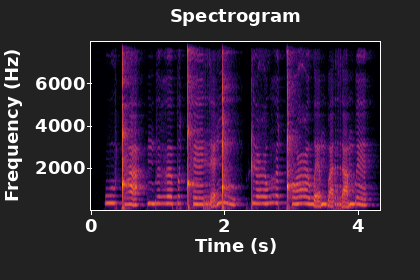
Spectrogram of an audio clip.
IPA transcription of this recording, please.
w u ɡ͡ǃ a | m b ø ɦ œ p ə ǃʰ ɛ r ɛ̰ ŋ͡ǃ u | ʈ y ʕ u ɦ œ ǃʰ ɔ ʕ œ w ɛ̰ m b a̰ r a̰ m b ɛ

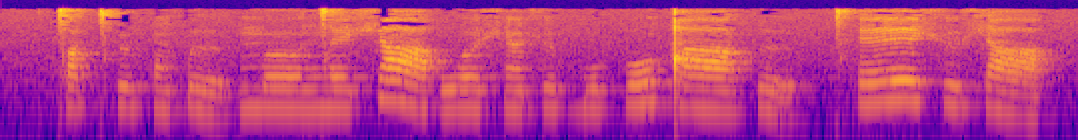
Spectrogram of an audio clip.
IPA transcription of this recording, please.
ǀ ɐ ǀʰ ʉ f ɐ̃ k͡p ɨ | m ɵː ŋ͡ǀ e ʃ a | w ɵ ʃ ɐ̃ ʃ ʉ ɡ͡b u p o ŋ͡ǃ aː k ɨ | ǀʰ eː ʃ ʉ ʃ a

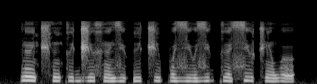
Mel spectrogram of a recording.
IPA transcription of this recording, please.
ɾ ẽ t͡ʃʰ ĩ k ɪ d͡ʒ ɪ x ẽ zʲ u ʔ i t͡ʃ i p ɵ zʲ u zʲ u k e sʲ u t͡ʃ ẽ w ɵ

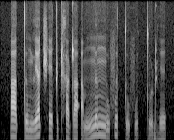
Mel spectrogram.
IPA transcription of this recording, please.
a˨ tː ɯ˩ m lʲ a˦ t͡ʃʰ e˨ t ɪ˨ ʈ x a˩ ʈ a˨ ʔ a̰˩ m nː ɯ˥ nː ṵ˦ f ɯ˦ tː ṵ˩ f ṵ˨ tː ṵ˨ ɖʱ ɪ˨

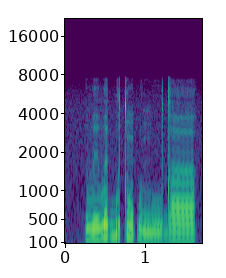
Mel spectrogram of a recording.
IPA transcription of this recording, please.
β e˨˦ β ɛ˦ ɡ͡b ʊ˦ t ũ˦ ɓ ʊ˨ ŋ uː˨ d aː˦

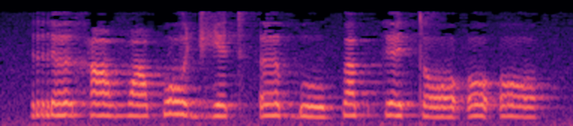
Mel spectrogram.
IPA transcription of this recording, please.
r ɜ x ɑ v ɑ p ɔ d͡ʒ ɛ t͡sʼ ɜ ɓ o p a p k ɛ t ɔ ʔ ɔ ʔ ɔ

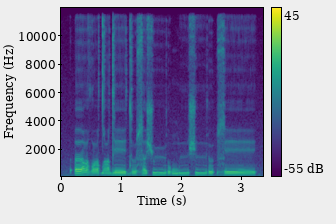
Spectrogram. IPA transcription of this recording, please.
ʔ ɐː ðˤ ɵː dˤ a d eː d ɵː ɮ ɐ ʃ ʉː ɾ o ŋ͡m ɨː ʃ ɨː ɾ ɵ ʔ ɮ eː

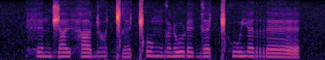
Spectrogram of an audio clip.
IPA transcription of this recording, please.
h e n d͡ʒ a ɪ̯ h a ɖʱ ʌ ɡ͡ǁ ɛ ǁ o ŋ ɡ ʌ ɳ u ɽ e ɡ ɛ ǁʰ u j ɛ r ɛː

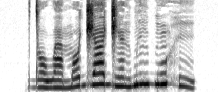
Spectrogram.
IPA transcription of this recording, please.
d ɔ˨ w a˨ m ɔ˨˦ d͡ʒ a˦ d͡ʒ ɛ̃˧ ɡ͡b ĩ˦ ɡ͡b ũ˦ h i˦˨

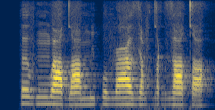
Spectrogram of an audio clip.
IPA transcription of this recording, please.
ə v ŋ͡m o w dˤ ɜ w m i p o v ʕ ʌ z i v dˤ i ɡ z ʌ w tˤ a

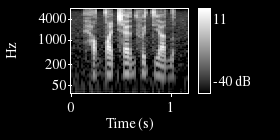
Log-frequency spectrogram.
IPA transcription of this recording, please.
h e d tˤ ɑ cʰ ɛ d f ø tʲ ɑ d

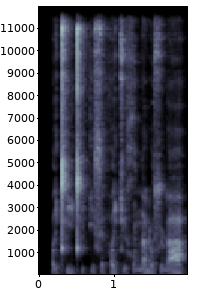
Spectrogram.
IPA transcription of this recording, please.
ʌ cʰ i cʰ i k i s ɘ h ʌ c ʉ x o n a ɳ o s ʉ ɳ a

